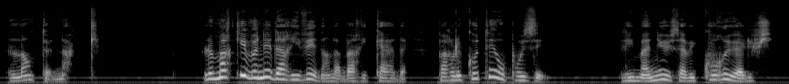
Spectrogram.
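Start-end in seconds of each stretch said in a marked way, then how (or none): none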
